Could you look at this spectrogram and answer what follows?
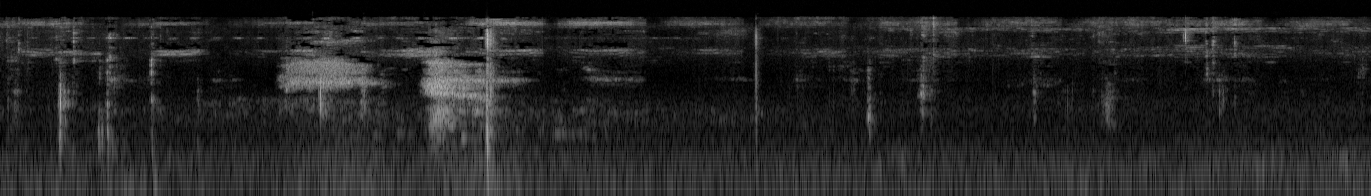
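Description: Footsteps on dirt and dry twigs with scattered light clicks, over a faint background of insects and birds. Two short hissing noises come about three and four and a half seconds in, the loudest sounds here.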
